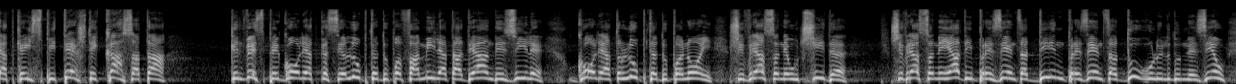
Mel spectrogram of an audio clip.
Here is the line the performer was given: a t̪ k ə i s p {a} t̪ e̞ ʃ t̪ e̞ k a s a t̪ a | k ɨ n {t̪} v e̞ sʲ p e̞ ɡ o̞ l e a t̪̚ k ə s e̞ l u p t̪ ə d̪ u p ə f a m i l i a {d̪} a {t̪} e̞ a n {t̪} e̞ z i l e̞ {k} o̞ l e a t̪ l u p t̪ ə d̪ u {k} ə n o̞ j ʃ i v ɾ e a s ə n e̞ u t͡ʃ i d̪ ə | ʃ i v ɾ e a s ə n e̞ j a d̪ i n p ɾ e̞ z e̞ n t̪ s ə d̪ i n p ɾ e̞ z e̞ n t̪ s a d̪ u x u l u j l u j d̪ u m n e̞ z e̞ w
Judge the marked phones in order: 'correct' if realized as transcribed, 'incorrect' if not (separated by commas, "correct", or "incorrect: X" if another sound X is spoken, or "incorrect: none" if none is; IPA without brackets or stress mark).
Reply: incorrect: i, incorrect: d̪, incorrect: t̪, incorrect: d̪, incorrect: d̪, incorrect: ɡ, incorrect: p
